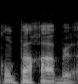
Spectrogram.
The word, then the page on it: comparable: Paris; [kɔ̃.pa.ʁabl]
